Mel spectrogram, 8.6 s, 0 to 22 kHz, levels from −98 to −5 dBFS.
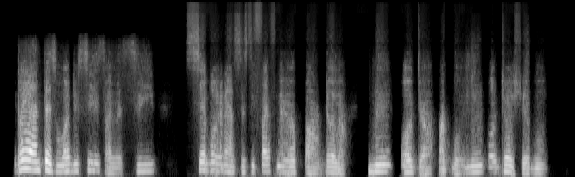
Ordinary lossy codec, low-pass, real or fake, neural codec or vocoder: Opus, 24 kbps; 19.8 kHz; fake; codec, 44.1 kHz, 0.9 kbps, DAC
